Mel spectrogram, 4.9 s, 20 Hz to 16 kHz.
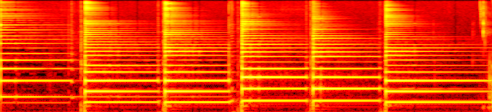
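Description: Single notes are plucked on the B string of an acoustic guitar at the 1st and 3rd frets, five clear, evenly spaced notes ringing close and bright, with no voices.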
